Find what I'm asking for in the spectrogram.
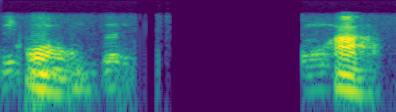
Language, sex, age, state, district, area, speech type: Bengali, male, 45-60, West Bengal, Dakshin Dinajpur, rural, conversation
